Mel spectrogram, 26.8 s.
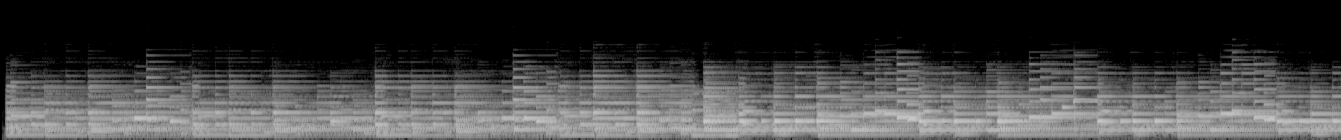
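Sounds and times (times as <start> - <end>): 
solo piano: 0.0 - 26.8.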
